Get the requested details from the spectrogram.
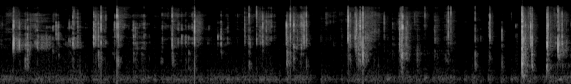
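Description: A palm-sized, solid Dettol soap bar in a glossy plastic film wrapper is held in both hands while fingertips and nails squeeze, rub and crinkle the wrapper during unwrapping. The result is a rapid series of sharp, bright crinkles and crackles with almost no low end, each burst dying away almost instantly between short quiet gaps.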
